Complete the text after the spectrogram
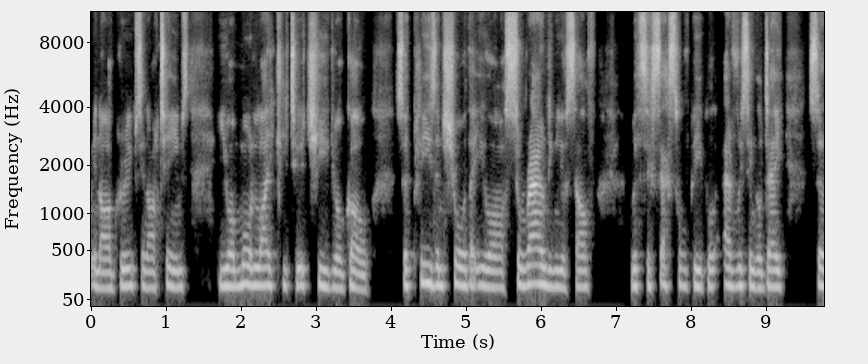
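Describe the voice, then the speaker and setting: Slightly croaky man in his forties on a laptop video call, talking in a fairly high, flat voice, earnest team-leader pep talk. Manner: repetitive, many fillers and restarts, earnest. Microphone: laptop webcam on a video call.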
